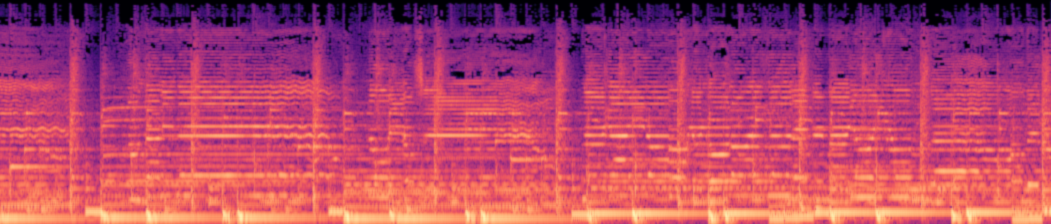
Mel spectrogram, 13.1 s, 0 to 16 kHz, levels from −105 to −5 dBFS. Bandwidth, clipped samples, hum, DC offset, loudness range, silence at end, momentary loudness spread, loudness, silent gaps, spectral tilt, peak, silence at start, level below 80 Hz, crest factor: 12.5 kHz; under 0.1%; none; under 0.1%; 1 LU; 0 s; 5 LU; -19 LUFS; none; -5.5 dB/octave; -4 dBFS; 0 s; -24 dBFS; 14 dB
